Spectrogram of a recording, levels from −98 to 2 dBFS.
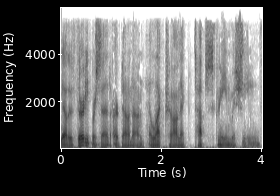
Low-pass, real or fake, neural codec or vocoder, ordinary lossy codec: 5.4 kHz; fake; codec, 24 kHz, 1.5 kbps, HILCodec; AAC, 32 kbps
